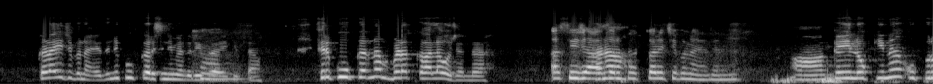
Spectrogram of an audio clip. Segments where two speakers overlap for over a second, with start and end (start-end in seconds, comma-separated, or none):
none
